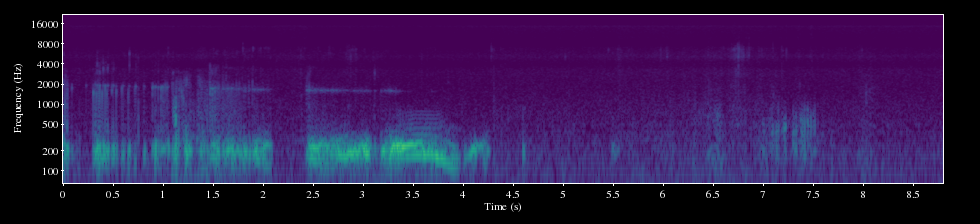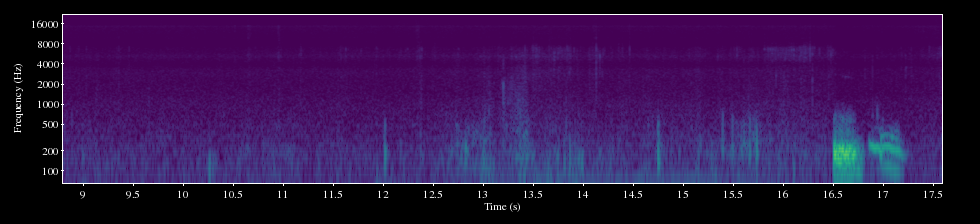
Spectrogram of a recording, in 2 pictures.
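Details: Morning on waking, very hungry before skipping breakfast: low gurgling and rumbling stomach growls in bursts with quiet gaps; hunger rumbling of the gut (borborygmi).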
